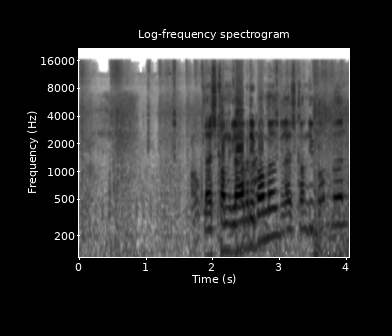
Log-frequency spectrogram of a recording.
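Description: A rifle bolt clicks as a cartridge is loaded.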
